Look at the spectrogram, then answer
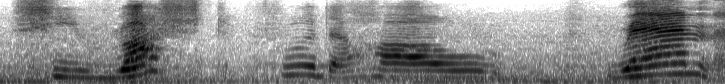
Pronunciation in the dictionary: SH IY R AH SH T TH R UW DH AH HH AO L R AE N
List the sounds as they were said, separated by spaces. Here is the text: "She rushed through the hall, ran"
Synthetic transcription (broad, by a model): SH IY R AH SH T TH R UW DH AH HH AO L R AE N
